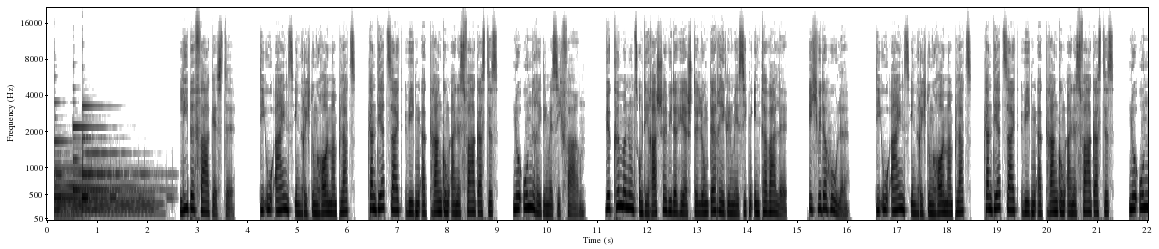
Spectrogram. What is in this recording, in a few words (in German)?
stoerungsdurchsage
